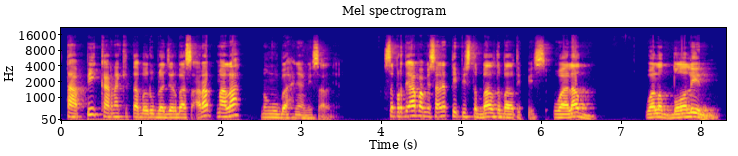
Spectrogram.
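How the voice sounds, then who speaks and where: A man from West Java's Sundanese region leads an online tajwid class in a high, bright voice. He teaches in a lively, joking way, tossing rhetorical questions at his students and laughing along with them. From Sundanese region of West Java, Indonesia. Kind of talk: online Quran recitation lesson. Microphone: online class microphone.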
